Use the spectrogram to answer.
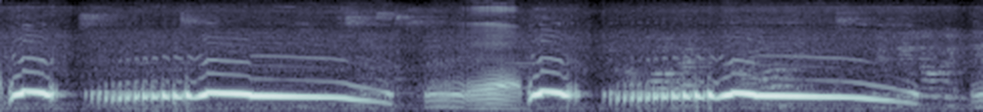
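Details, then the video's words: Persistent calling from a white Barbary dove. Quick chattering pulses build into a drawn-out level coo that sinks at its close, each phrase opened by a short clear note, two phrases in all. "Burung Puter Putih gacor Panjang"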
